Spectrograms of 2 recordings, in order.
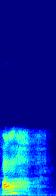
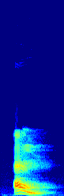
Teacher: the word ah is spoken as a monophthong, while the word ow is spoken as a diphthong. So now, you can hear it's only one part of your mouth which is moving.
